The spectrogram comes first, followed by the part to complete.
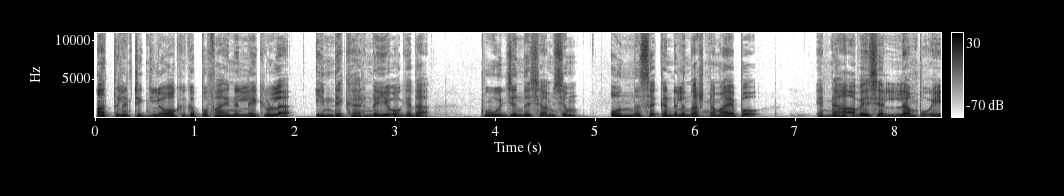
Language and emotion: Malayalam, sad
